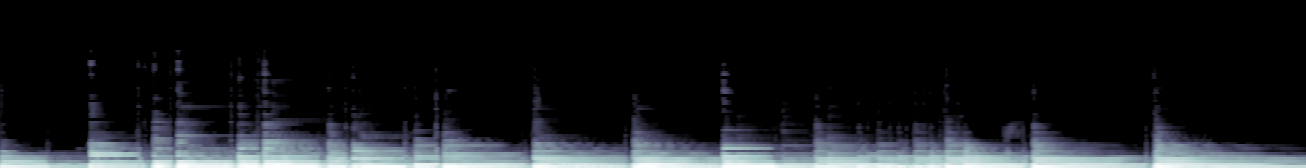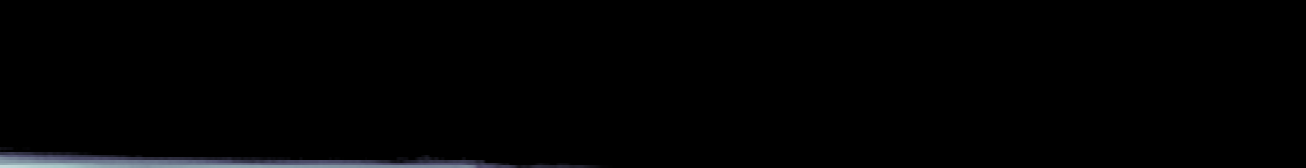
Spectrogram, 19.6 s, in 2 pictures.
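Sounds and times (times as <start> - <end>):
adagio guitar piece: 0.0 - 13.6.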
